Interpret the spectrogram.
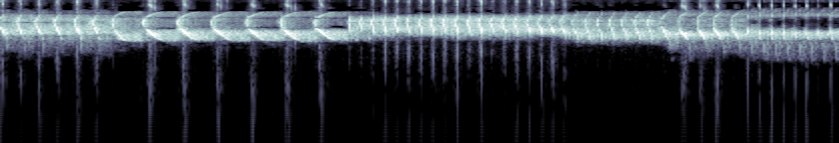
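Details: Canary song of loud, looping rolled syllables repeated several times a second, smoothing into a fine rapid trill, then returning to bouncing phrases; soft ticks beneath.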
